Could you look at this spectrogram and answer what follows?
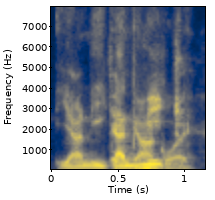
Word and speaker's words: Ngakoue: Yannick Ngakoue.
